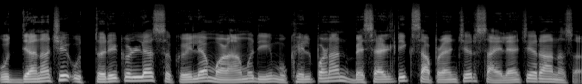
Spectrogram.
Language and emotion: Goan Konkani, neutral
